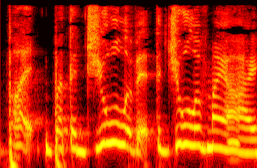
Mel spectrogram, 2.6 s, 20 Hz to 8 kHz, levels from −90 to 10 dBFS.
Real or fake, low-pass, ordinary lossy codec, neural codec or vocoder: real; 7.2 kHz; MP3, 48 kbps; none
